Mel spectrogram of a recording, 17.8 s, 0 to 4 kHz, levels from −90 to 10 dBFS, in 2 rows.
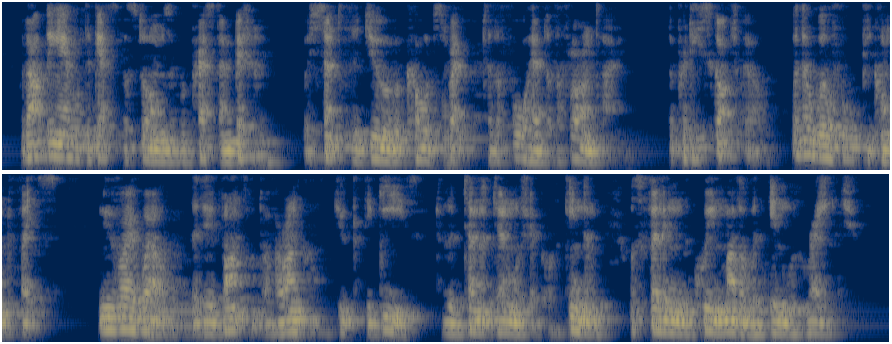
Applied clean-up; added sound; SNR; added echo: classical method WPE with log-MMSE.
